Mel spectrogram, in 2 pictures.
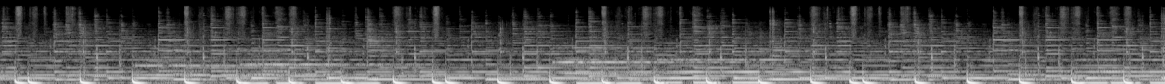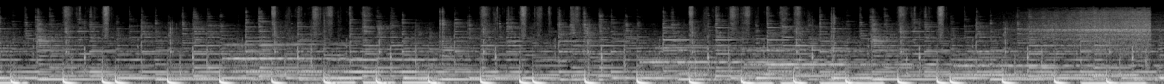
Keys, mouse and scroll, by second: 0.1 click, 1.3 alt+click, 4.7 alt+click, 7.5 alt+click, 8.3 click, 8.8 alt+click, 14.4 alt+click, 15.4 alt+click, 19.1 click, 22.3 click.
